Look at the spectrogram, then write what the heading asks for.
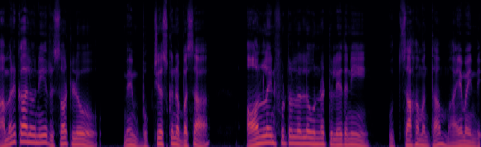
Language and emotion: Telugu, sad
